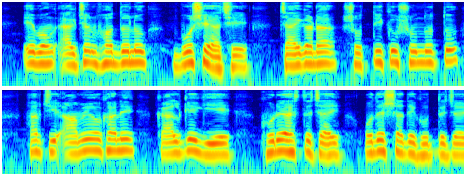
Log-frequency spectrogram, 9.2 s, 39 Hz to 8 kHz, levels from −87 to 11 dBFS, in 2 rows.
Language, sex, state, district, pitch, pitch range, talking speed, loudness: Bengali, male, West Bengal, Jalpaiguri, 160 Hz, 140-175 Hz, 145 wpm, -17 LUFS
